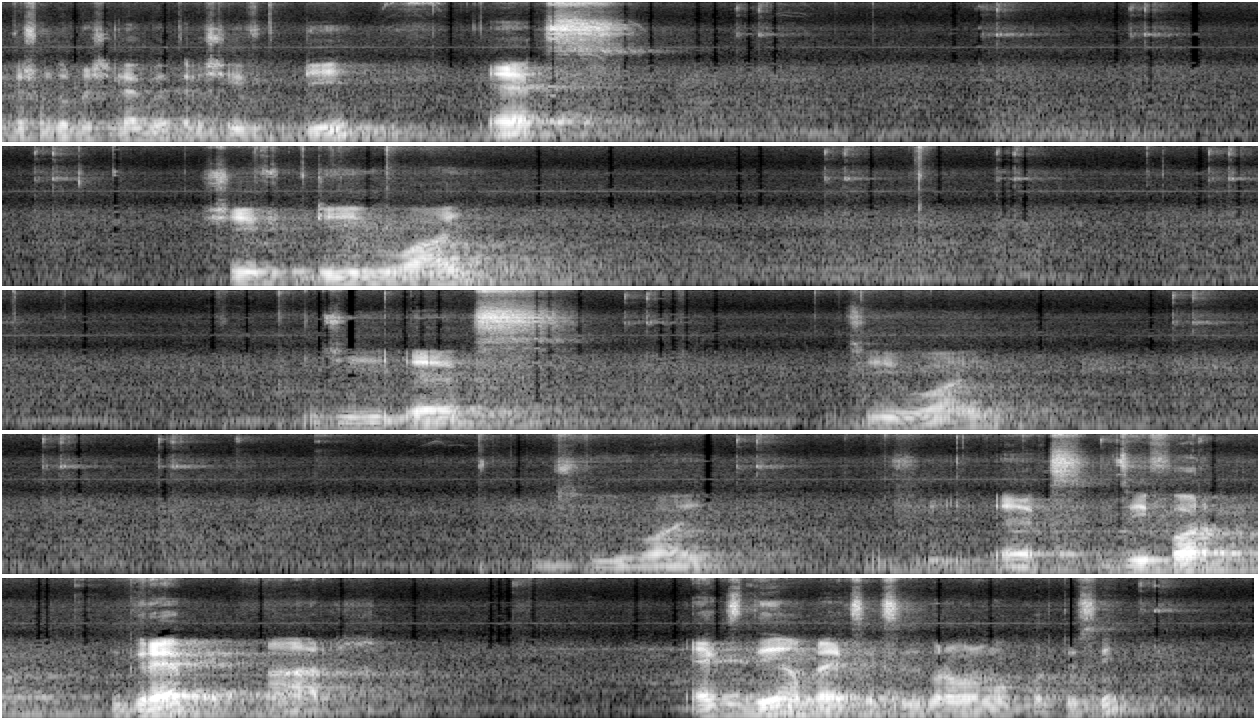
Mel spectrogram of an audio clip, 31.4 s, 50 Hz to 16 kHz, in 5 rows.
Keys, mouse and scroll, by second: 1.4 shift+d, 5.2 shift+click, 5.9 shift+click, 6.7 shift+click, 7.8 shift+d, 11.5 click, 12.6 shift+click, 14.2 g, 16.9 g, 19.3 click, 19.9 click, 20.4-21.5 middle drag, 21.5 g, 23.4 g, 25.1-26.1 middle drag, 26.1-26.8 scroll up 3, 27.9-31.0 middle drag, 31.1 click.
